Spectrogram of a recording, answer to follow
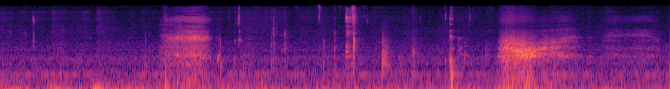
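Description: Small clicks and scrapes with two soft noisy puffs, about two and six seconds in, picked up close on a microphone that has lost its foam windscreen, so they come through a bit scrapey.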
